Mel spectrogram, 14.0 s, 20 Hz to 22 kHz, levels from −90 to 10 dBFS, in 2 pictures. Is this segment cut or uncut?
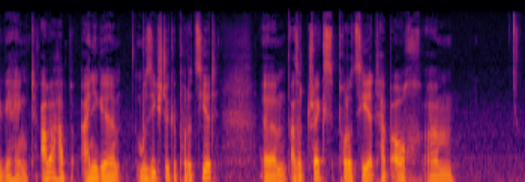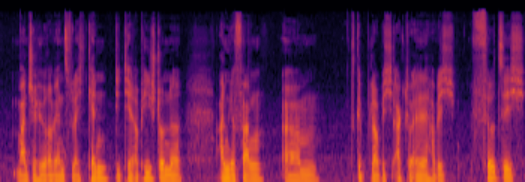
uncut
